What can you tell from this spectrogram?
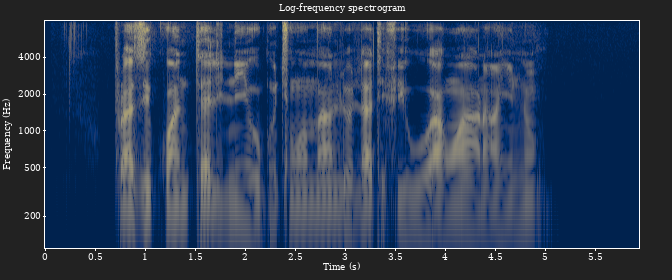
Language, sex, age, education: Yoruba, male, 30-45, tertiary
